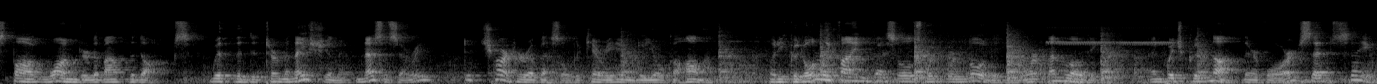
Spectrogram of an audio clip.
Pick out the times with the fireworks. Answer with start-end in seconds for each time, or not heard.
6.2-12.2.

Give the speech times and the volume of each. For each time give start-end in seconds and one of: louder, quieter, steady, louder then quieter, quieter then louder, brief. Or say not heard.
0.0-13.7 steady.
